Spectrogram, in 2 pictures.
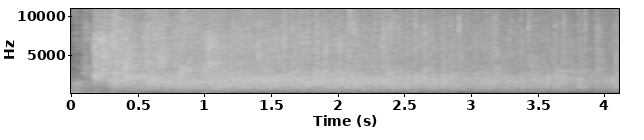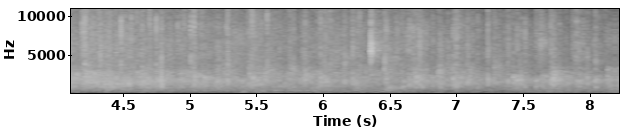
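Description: An audience claps continuously and loudly for several seconds, a dense, even wash of applause that fades slightly toward the end.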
